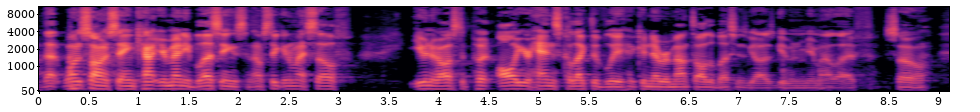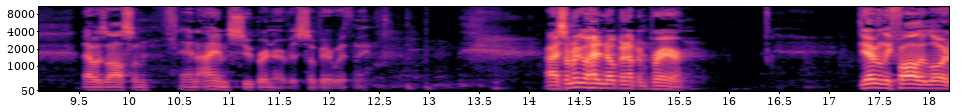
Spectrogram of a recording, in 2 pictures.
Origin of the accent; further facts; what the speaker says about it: Dominican Republic; moved away; also born or lived in Florida; I was born in Florida and raised in Dominican Republic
